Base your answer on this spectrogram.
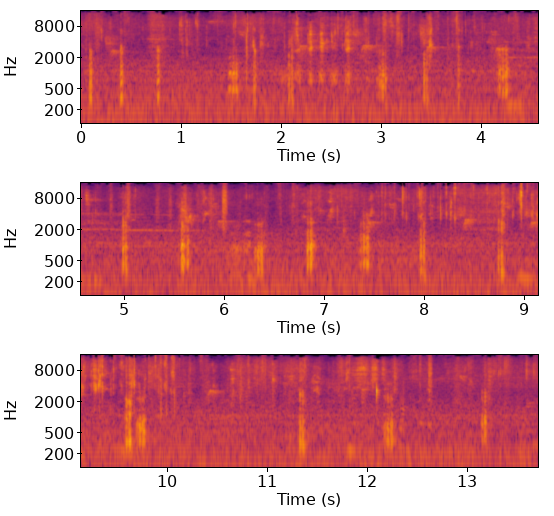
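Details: Three one-year-old meerkats forage for bugs, beetles and hidden mealworms in an overgrown enclosure, giving brief, dry clucks and chirps in a loose, uneven series, several per second, over a faint steady hum and low murmur.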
